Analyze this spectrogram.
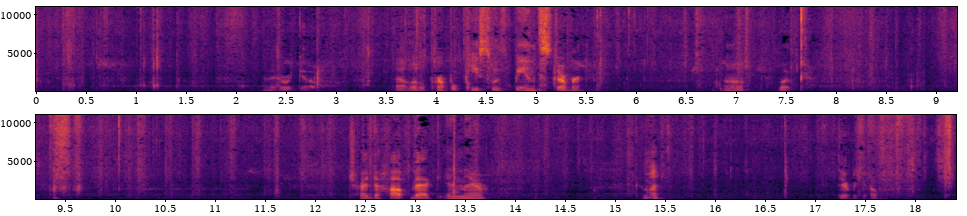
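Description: A cloth rubs against a plastic mold.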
